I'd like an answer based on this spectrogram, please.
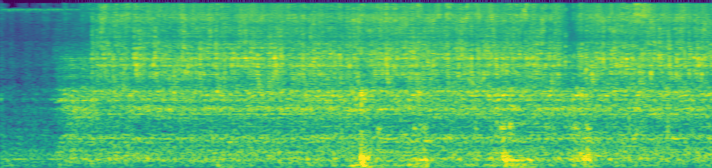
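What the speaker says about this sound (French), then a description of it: "on va commencer à se laver les mains. On met du savon." Tap water runs steadily into a sink as hands are washed with soap, a continuous rushing stream with a few soft knocks and splashes, heard before baking a banana and chocolate loaf.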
